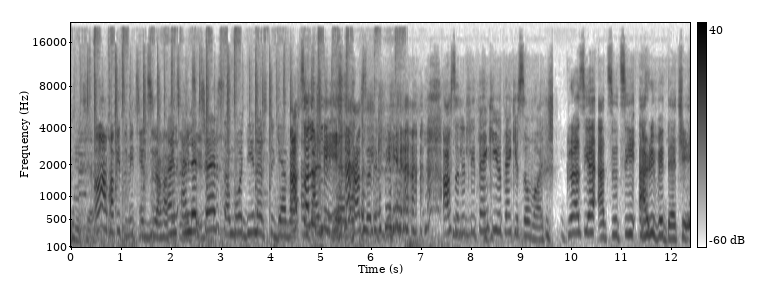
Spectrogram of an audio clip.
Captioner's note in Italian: Risate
